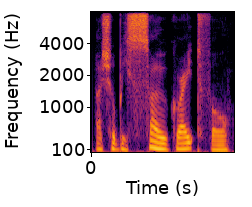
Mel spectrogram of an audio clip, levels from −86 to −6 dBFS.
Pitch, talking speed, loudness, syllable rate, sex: 115 Hz, 210 wpm, -19 LUFS, 5.3 syllables/s, male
